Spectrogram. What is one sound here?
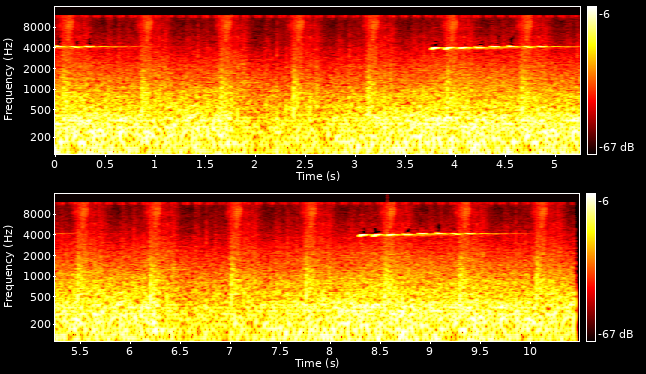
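A heavy animal's flippers slap and thud steadily on snow.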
